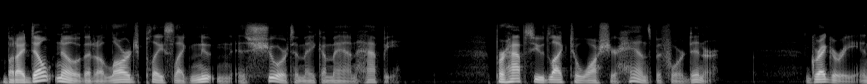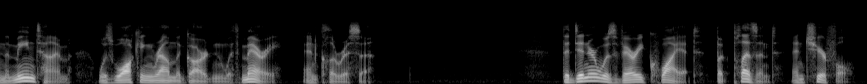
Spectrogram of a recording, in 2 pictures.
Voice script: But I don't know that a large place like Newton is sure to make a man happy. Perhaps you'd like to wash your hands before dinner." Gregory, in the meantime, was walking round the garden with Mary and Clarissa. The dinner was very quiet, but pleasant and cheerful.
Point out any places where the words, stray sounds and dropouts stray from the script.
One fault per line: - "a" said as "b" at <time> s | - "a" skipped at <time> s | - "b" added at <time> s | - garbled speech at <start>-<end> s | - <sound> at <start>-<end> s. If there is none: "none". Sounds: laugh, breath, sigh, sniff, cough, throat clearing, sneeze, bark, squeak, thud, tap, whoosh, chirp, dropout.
none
